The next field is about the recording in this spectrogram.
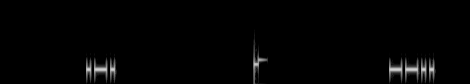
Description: Morse code, heard as a keyed tone, about 29 wpm, 700 Hz. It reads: R Z
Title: Single Letters - Phonetic Pronunciation 30wpm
